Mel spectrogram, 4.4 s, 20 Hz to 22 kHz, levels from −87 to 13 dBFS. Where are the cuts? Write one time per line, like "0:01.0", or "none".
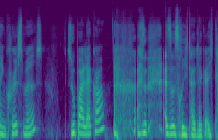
none

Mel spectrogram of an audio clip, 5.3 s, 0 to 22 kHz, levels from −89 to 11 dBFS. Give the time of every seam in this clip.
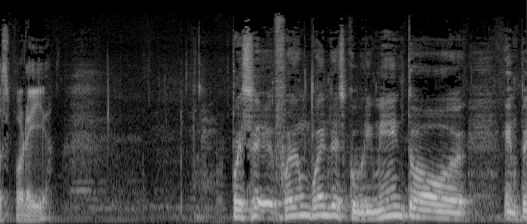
none

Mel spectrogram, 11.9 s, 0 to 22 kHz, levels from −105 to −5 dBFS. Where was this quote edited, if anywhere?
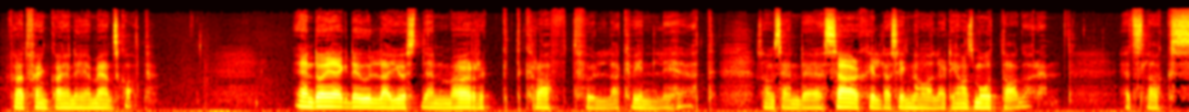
none

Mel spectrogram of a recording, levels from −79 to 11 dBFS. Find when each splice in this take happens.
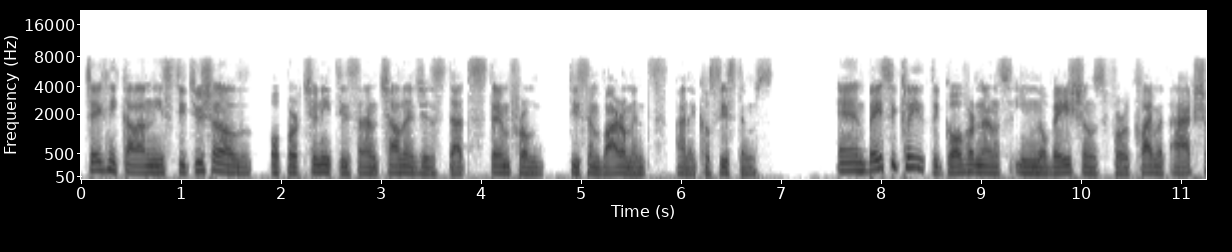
0:07.4
0:08.4

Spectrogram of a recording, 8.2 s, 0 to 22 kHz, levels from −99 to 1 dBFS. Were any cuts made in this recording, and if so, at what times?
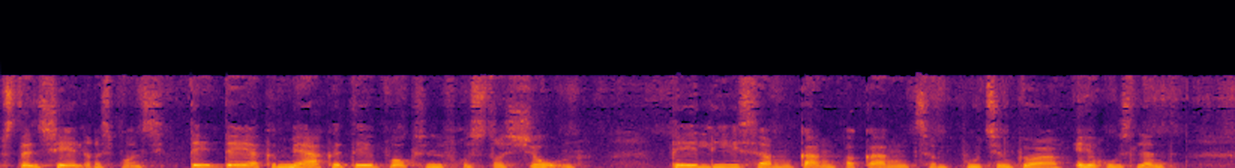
0:01.1
0:06.1
0:07.1

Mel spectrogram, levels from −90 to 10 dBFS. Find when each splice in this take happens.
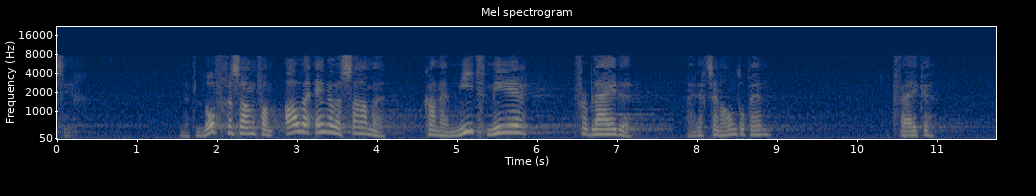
0:07.7

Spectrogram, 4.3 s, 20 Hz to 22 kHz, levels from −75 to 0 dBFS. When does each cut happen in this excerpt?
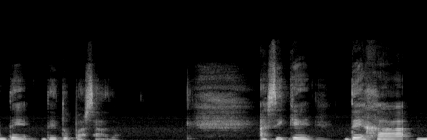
0:02.6

